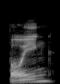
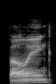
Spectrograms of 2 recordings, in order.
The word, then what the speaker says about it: Boeing: to mention and I always get this company's name wrong I don't know why I cannot speak it but boing Boeing Boeing thank you I know I worked in Government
